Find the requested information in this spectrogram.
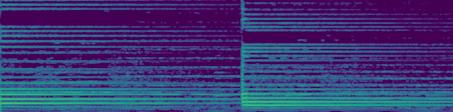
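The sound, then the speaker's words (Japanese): A chime rings with bright, sustained bell-like tones. One note is already sounding and fading when a second note is struck about halfway through, then slowly dies away. “チャイムが鳴ったね。このチャイムが鳴ったってことはもうすぐ終わりの時間だよ。”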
